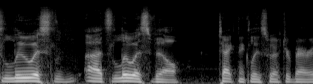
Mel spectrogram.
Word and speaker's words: Louisville: That I pronounced Louisville, not Louisville. Louisville. It's Louis, like Looi. No, Louis. it's apparently it's not.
